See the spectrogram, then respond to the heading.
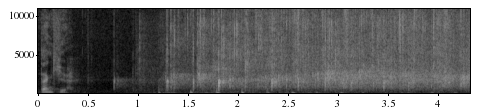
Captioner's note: applause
